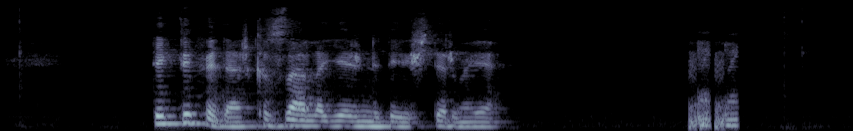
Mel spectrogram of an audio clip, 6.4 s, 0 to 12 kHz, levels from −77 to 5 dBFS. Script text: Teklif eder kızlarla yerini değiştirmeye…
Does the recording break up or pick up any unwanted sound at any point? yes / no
yes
